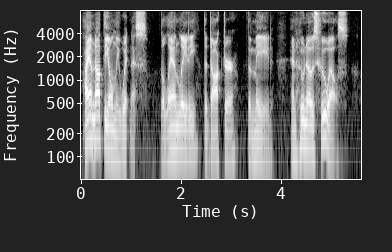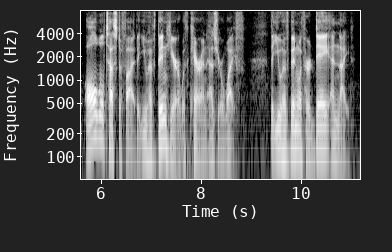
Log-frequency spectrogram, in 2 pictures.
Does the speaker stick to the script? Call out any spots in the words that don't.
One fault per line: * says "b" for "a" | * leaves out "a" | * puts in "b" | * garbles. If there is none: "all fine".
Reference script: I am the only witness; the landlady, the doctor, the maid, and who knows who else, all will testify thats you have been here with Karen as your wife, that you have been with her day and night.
* puts in "not"
* says "that" for "thats"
